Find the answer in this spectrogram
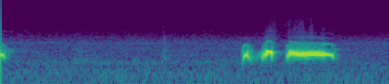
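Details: Spotted dove decoy call, played to provoke other doves: after a short silence, three low cooing notes, a brief coo, a rising one, then a drawn-out steady coo of about half a second. The background is quiet.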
